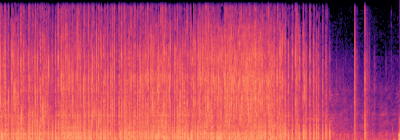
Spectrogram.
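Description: A string of firecrackers going off in a rapid, continuous crackle of small bangs, which dies away after about six seconds, followed by two last sharp pops near the end.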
